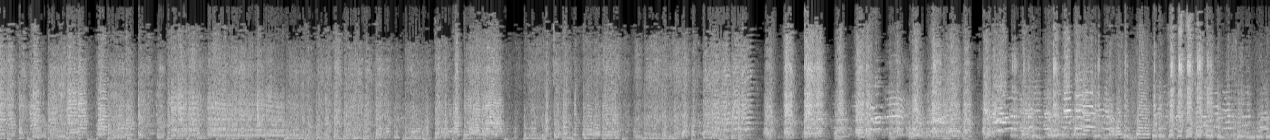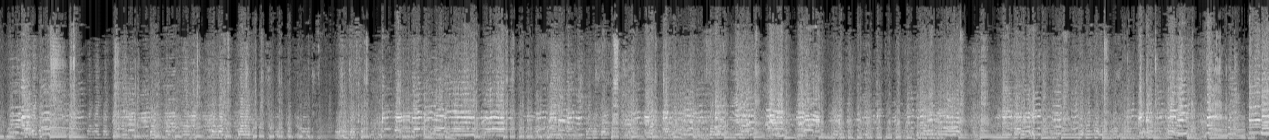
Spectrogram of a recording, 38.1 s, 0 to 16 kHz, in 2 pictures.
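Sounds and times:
brass band playing: 0:00.0 - 0:38.0.

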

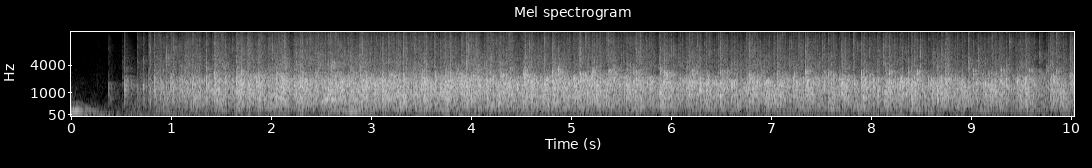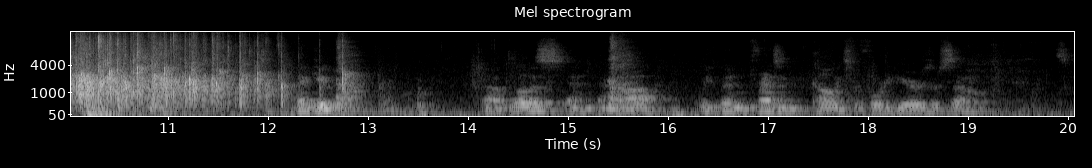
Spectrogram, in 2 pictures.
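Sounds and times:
audience applauding: 0:00.4 - 0:13.1.

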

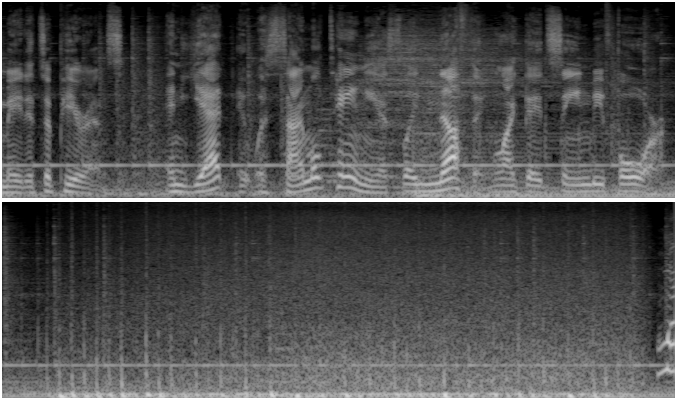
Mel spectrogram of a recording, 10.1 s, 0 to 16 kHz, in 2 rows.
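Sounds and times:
helicopter low rumble: 0:05.0 - 0:10.0.

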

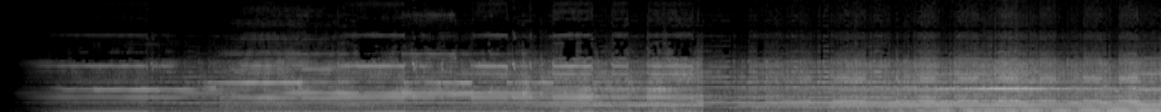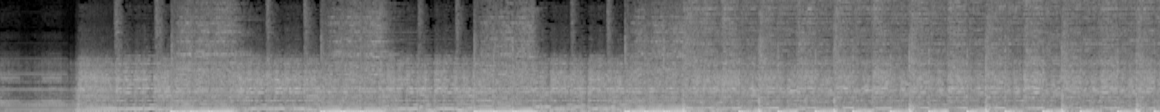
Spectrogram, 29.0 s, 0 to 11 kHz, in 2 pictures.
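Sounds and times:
distorted guitar sustained notes: 0:00.6 - 0:29.0
rock band playing loudly: 0:15.4 - 0:29.0.

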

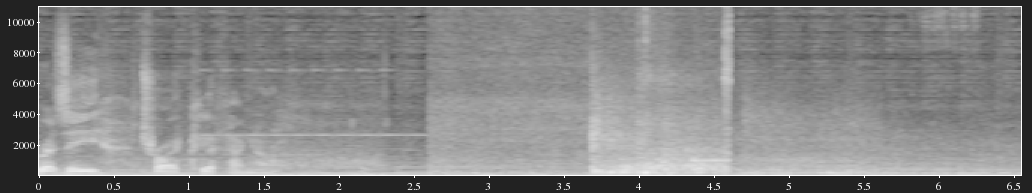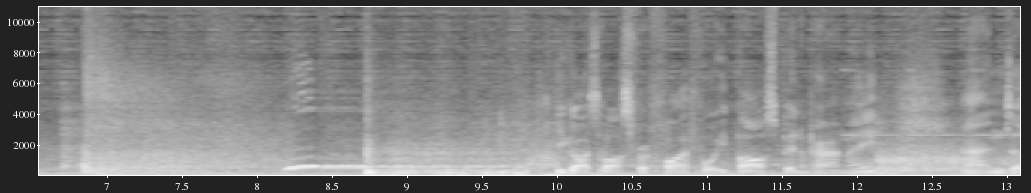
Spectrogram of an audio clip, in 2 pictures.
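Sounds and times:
background music: 0:00.0 - 0:13.0
heavy thuds: 0:03.7 - 0:08.1, 0:08.7 - 0:13.0.

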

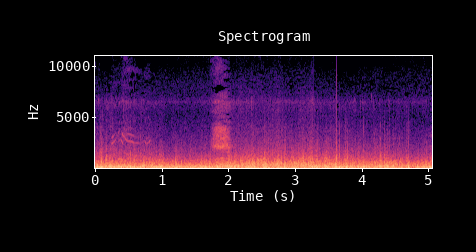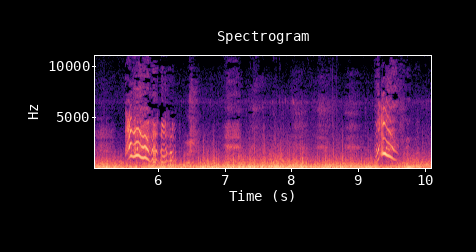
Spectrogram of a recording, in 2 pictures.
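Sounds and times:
wind rushing over microphone: 0:00.0 - 0:10.0
person squealing: 0:05.5 - 0:06.2.

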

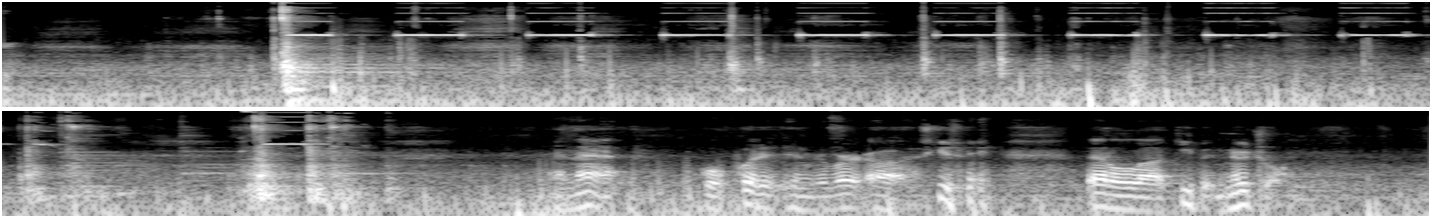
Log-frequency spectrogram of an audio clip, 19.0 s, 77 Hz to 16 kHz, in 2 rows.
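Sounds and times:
loud metal click: 0:01.8 - 0:02.3
high electronic reverse beeper: 0:01.9 - 0:09.9.

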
